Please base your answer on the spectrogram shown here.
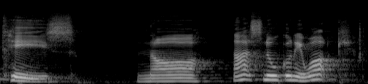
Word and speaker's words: taes: In English, it's toes and nose. Aye, that's right. Toes and nose. But in Scots, toes is Taes and nose is neb. And neb doesn't rhyme with Taes. Neb and Taes.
